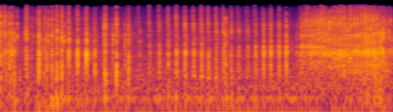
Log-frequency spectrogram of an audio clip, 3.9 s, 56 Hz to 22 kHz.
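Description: Long fingernails rapidly tap an acrylic rhinestone sticker sheet with clear plastic backing resting on a towel, making a quick run of about 28 sharp, bright plastic clicks. For the last second, the nails scratch across the gems in a continuous, hissy high rasp.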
